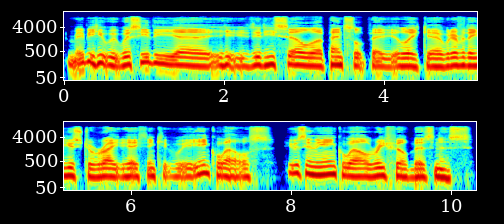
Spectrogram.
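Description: A man hosting a bedtime podcast in a gravelly voice, rambling and halting as he improvises, drifting whimsically and trailing off mid-thought. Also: mid-range voice, fairly even intonation, no room sound, clean studio sound. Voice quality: gravelly, creaky voice. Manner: mildly whimsical, acts out imagined exchanges. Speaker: podcast host.

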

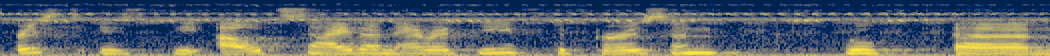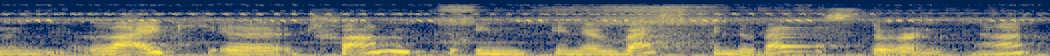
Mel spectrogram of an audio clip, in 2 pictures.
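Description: A woman's voice: a little high, animated, unhurried, background noise. A woman from Austria with an Austrian accent, a native German speaker, explaining her research as a historian in a reflective, searching way.

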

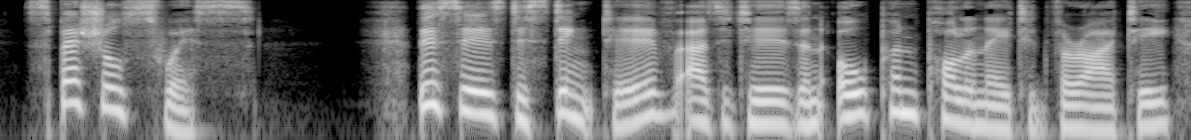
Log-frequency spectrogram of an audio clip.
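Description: A woman reads instructional narration in a fairly low voice. Her intonation moves around in a lively way, and the recording is close and dry. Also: no room sound. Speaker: reader of a gardening magazine article.

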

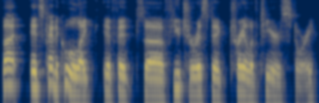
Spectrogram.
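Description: A man's voice: a little high, lively intonation, a little slow. A man hosting a podcast, chatting casually about an old radio show in a blunt, irreverent way with some swearing. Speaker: podcast host.

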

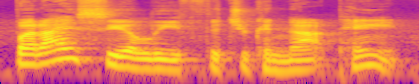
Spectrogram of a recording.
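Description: A man voicing a sly, mocking male fox trickster in a storybook reading, in a high, loud, teasing tone. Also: sing-song, moderate pace, slightly rough.

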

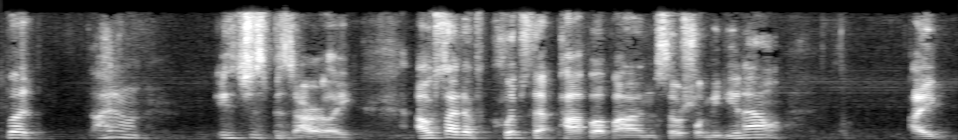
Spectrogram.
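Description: A husky, rough-edged male voice on a dull lo-fi recording. He sits in a middle pitch and chats casually as a podcast co-host. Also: sing-song, measured pace, long pauses, a bit bright. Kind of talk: casual chat.

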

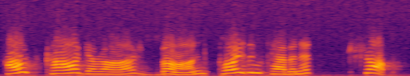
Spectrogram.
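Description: An actress playing an earnest, conscience-stricken nun in a 1950s radio drama, grave and intense in manner. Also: female voice, high-pitched, animated, takes it slowly, dry recording. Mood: urgent, intent. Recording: dry, phone-like 1950s radio recording.

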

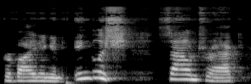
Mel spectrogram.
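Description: A middle-aged man with a high tenor voice, a guest voice actor telling chatty anecdotes in an interview, laughing often and acting out the quotes. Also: expressive, a little slow. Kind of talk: casual interview storytelling.

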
